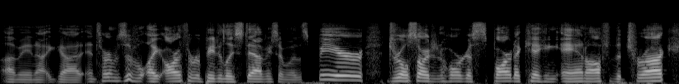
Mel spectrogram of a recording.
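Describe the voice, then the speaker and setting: A man chatting casually as game master at a tabletop game, talking in a rambling, halting way with plenty of swearing. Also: medium pitch, a bit bright, clean tone, no echo, dull audio.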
